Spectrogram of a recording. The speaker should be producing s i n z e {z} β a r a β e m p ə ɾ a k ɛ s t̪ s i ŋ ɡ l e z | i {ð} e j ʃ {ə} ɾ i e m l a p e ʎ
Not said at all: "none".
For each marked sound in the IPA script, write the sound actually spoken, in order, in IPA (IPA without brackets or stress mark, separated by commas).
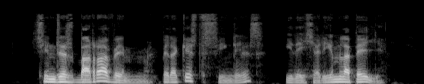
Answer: z, ð, a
